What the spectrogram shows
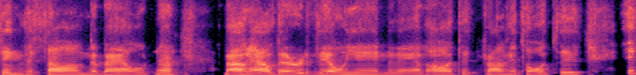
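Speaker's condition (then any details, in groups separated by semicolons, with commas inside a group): Cerebral palsy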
